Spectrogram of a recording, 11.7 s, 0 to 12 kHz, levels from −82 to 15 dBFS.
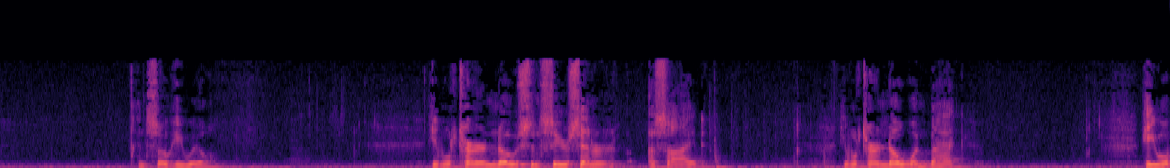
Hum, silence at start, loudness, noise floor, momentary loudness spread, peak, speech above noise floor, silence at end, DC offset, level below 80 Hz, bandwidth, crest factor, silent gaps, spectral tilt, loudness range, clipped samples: none; 0 s; -24 LUFS; -45 dBFS; 25 LU; -4 dBFS; 22 dB; 0 s; under 0.1%; -58 dBFS; 8 kHz; 22 dB; none; -5 dB/octave; 8 LU; under 0.1%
